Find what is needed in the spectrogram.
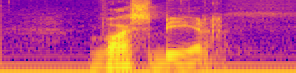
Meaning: raccoon (carnivore of the genus Procyon)
- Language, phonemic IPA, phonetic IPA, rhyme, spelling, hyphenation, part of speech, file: Dutch, /ˈʋɑsˌbeːr/, [ˈʋɑzbɪːr], -ɑsbeːr, wasbeer, was‧beer, noun, Nl-wasbeer.ogg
